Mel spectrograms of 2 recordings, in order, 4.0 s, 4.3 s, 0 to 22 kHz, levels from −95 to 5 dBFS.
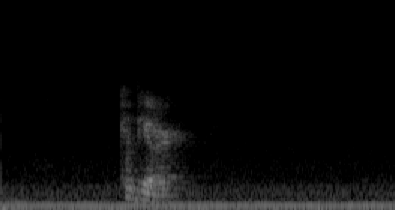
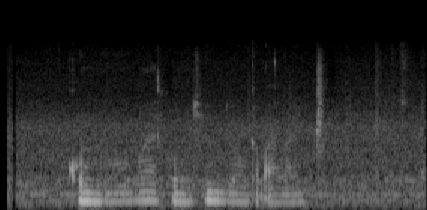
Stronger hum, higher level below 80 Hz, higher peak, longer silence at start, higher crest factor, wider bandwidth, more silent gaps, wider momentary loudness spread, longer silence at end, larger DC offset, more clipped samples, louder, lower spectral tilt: neither; about the same, -60 dBFS vs -64 dBFS; second, -36 dBFS vs -18 dBFS; about the same, 0 s vs 0.05 s; about the same, 22 dB vs 22 dB; second, 5.6 kHz vs 9.8 kHz; neither; second, 14 LU vs 18 LU; about the same, 0 s vs 0 s; neither; neither; second, -59 LUFS vs -39 LUFS; second, -5.5 dB/octave vs -7 dB/octave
